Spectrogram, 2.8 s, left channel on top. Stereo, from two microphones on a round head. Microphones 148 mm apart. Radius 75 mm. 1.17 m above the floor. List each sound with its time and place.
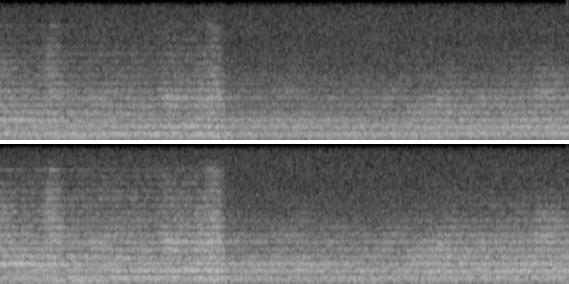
0.0 s an aircraft: 25° right (ahead or behind)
